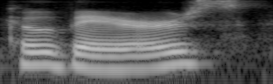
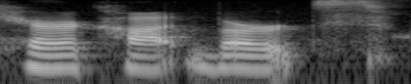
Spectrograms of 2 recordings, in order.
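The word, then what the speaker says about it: haricots: And I don't speak French, but I think you say it ares. It looks like her cotts, but I'm pretty sure that's not how you say it.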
